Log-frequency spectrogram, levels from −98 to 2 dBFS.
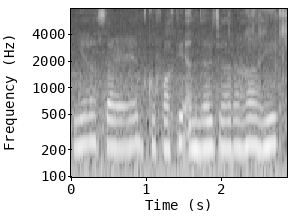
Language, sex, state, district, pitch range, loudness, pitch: Hindi, female, Punjab, Kapurthala, 210-225 Hz, -13 LUFS, 215 Hz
